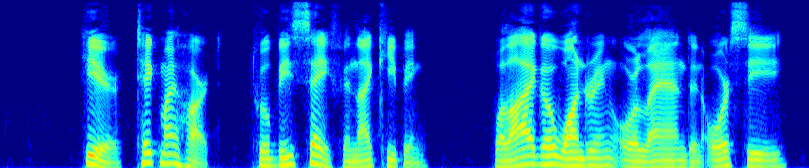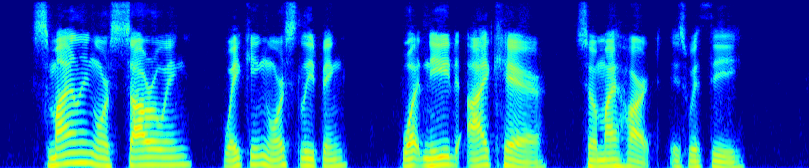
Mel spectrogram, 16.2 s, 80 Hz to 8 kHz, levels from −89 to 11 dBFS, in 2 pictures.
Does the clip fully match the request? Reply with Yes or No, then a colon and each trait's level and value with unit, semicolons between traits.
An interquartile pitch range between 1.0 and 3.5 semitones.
No: average, 4.5 semitones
